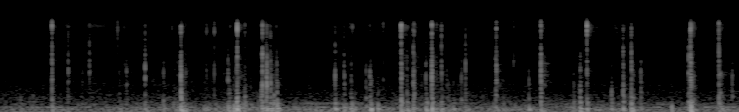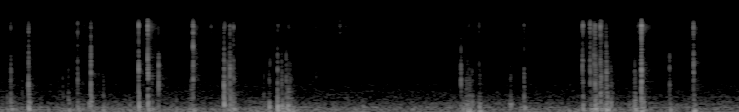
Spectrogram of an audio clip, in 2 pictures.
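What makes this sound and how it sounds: Long acrylic nails tap rapidly on a flat sheet of clear and blue plastic rhinestone stickers on a white backing. The result is a steady stream of quiet, short, dry clicks in irregular bursts, each dying away almost instantly, over a faint low hum.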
